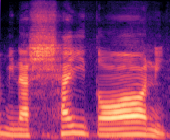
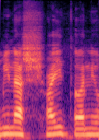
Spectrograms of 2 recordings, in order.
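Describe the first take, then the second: First: The vowel after t is lengthened. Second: The vowel after t is short. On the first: The speaker calls it right. "এখানে লম্বা হবো তনি" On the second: The speaker calls it wrong. "এটা মিনাশ শয়তানি হবে না"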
